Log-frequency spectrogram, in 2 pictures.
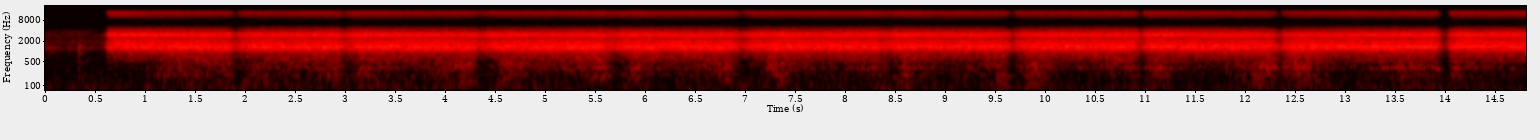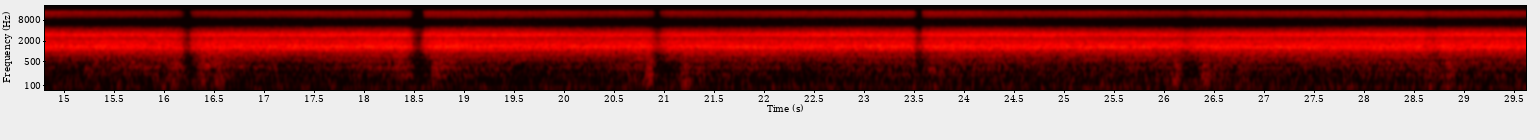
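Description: Aerosol spray paint can spraying in a long steady hiss that starts about half a second in, broken by a handful of very brief pauses where the nozzle is let up.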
